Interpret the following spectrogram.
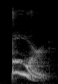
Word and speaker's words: board: Board. Board, like a whiteboard, right? Board. So that the OAR still says or, but it's spelled with an A instead of just OR.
